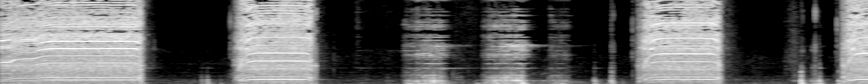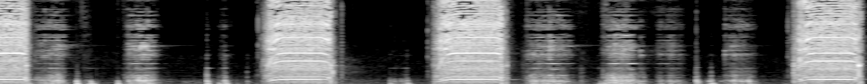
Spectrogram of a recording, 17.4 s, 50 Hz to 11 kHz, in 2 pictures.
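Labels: The high-pitched whirring of an electronic screwdriver intensifies gradually. 0.0 - 1.8
Thumping noise muffled. 1.9 - 2.2
A loud, high-pitched whirring sound of an electronic screwdriver. 2.2 - 3.6
A quiet metallic scraping sound. 3.8 - 6.3
A loud, high-pitched whirring sound of an electronic screwdriver. 6.3 - 7.7
Metallic thumping sound muffled. 7.8 - 8.3
A loud, high-pitched whirring sound of an electronic screwdriver. 8.4 - 9.0
Metal scraping over metal twice quickly. 9.0 - 10.4
Metallic thumping sound muffled. 10.7 - 11.2
A loud, high-pitched whirring sound of an electronic screwdriver. 11.2 - 12.3
Quiet scraping. 12.5 - 12.9
A loud, high-pitched whirring sound of an electronic screwdriver. 12.9 - 13.9
Metal scraping over metal in quick succession four times. 13.9 - 16.5
A loud, high-pitched whirring sound of an electronic screwdriver. 16.5 - 17.4

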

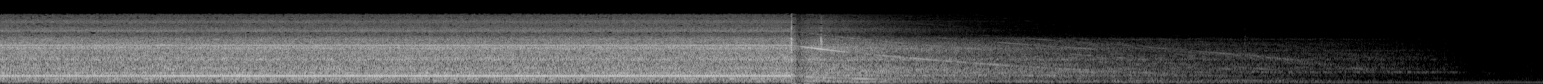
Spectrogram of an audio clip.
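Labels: A machine hums and whirrs electrically. 0.1 - 7.7
An engine halts followed by a metallic clicking sound. 7.8 - 12.2

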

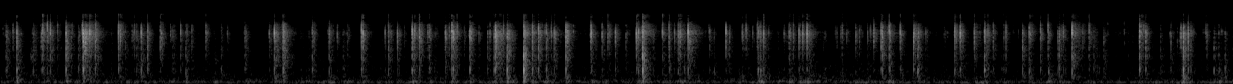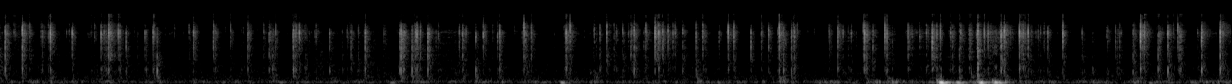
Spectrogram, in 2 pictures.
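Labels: A campfire crackling continuously. 0.2 - 24.7

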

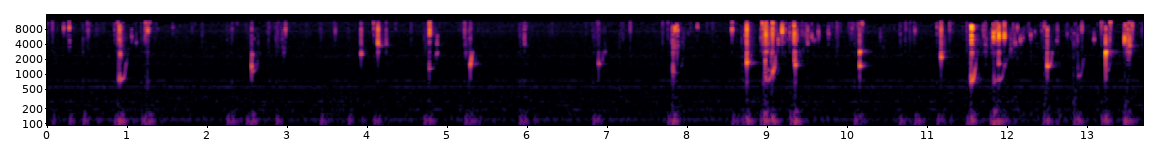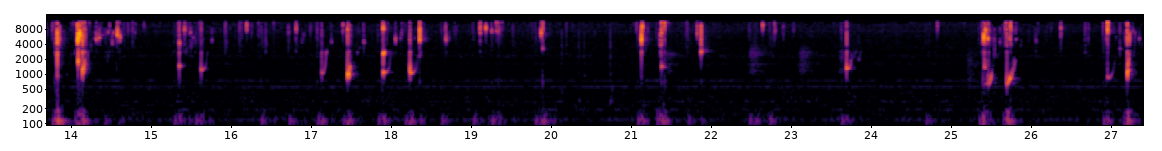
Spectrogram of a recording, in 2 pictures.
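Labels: Water drips inconsistently with irregular splashes in between. 0.0 - 27.4

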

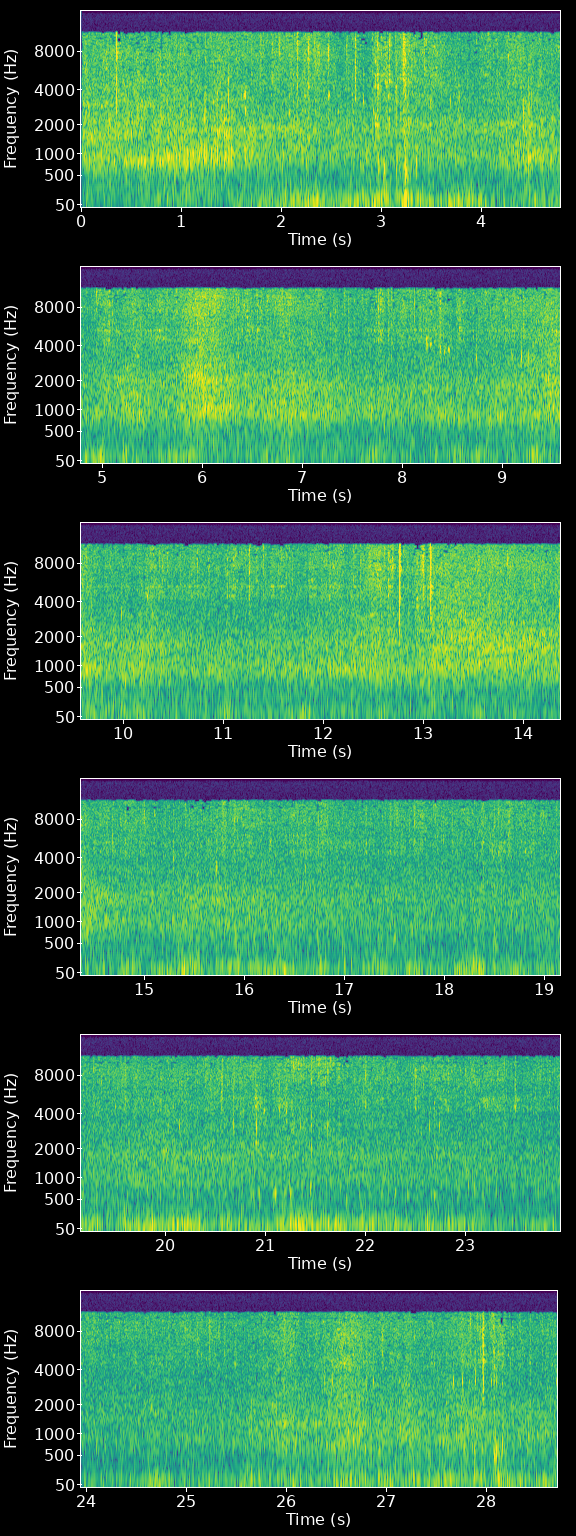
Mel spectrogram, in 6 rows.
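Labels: Continuous sounds of cars passing by on a heavily trafficked street. 0.0 - 28.7

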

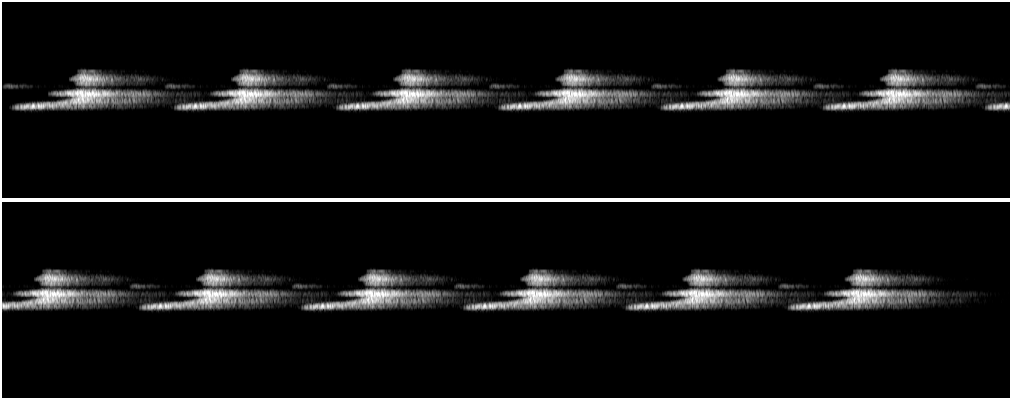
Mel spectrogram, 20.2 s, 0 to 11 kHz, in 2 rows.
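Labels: A metallic siren sounding in an echoing environment. 0.0 - 20.2

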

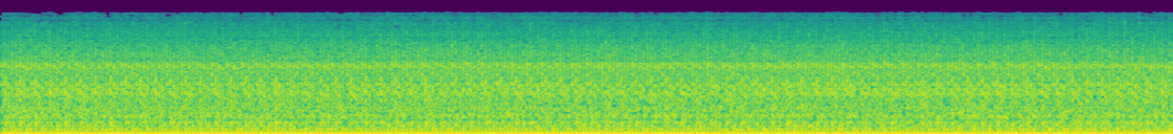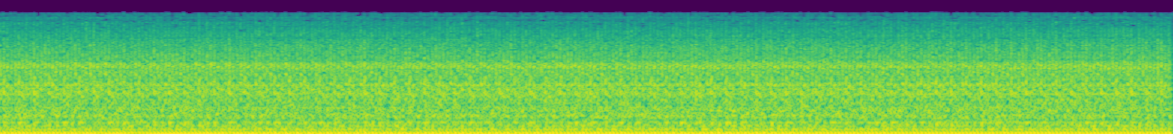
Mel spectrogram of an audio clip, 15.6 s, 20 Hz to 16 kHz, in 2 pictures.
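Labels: A tractor motor runs steadily at low or idle revolutions. 0.0 - 15.6

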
